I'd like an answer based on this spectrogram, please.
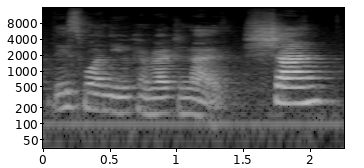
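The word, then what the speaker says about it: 束: means tie up or a bunch of the pronunciation is Shu Shu they came from this shape you tie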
